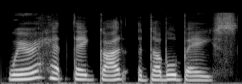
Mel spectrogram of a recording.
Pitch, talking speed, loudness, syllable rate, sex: 225 Hz, 175 wpm, -15 LUFS, 4.3 syllables/s, female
